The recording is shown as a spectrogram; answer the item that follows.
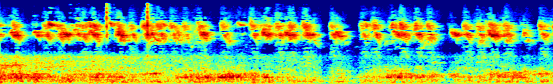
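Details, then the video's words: Birds chirping in a dense, continuous chorus of short high bright notes, many overlapping calls with a faint low background rumble throughout. "Chirping Birds"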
